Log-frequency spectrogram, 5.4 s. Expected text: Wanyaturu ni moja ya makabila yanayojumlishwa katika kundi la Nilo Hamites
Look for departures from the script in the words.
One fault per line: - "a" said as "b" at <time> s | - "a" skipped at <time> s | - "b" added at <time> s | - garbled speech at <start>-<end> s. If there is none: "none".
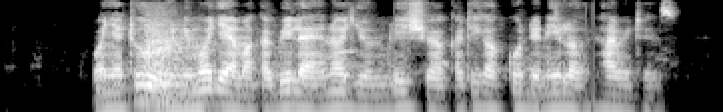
- "la" skipped at 4.0 s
